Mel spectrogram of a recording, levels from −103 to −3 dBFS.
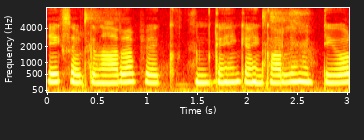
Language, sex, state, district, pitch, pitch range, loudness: Hindi, female, Chhattisgarh, Sukma, 250 Hz, 240-260 Hz, -14 LUFS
